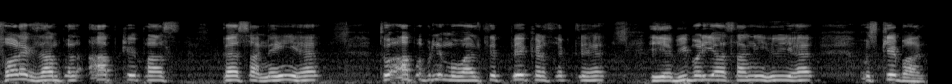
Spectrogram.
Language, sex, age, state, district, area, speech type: Urdu, male, 18-30, Bihar, Madhubani, rural, spontaneous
